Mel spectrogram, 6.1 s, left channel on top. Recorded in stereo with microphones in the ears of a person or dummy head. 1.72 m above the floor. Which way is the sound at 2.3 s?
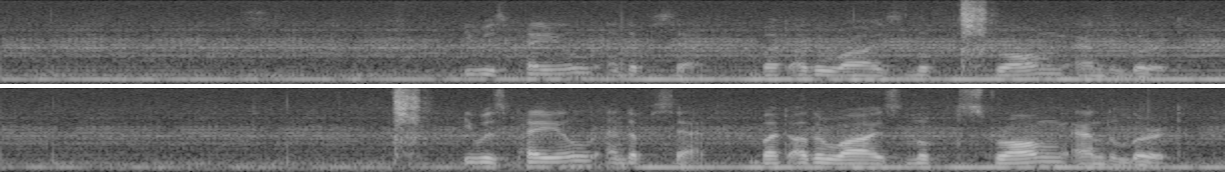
40° right (ahead or behind).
